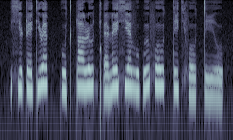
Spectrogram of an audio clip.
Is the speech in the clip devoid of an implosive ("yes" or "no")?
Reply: yes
